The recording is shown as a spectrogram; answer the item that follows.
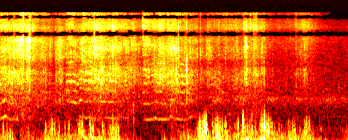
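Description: A Garden Weasel nut gatherer's wire cage rolling and rustling through lawn grass as it scoops up green-husked walnuts. The irregular rustling and knocking is heaviest in the second half.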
